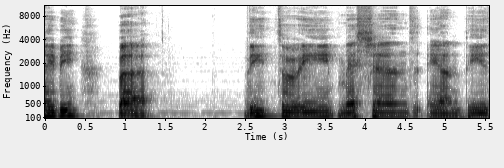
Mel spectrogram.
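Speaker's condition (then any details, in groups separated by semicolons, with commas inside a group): Cerebral palsy; affects speech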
